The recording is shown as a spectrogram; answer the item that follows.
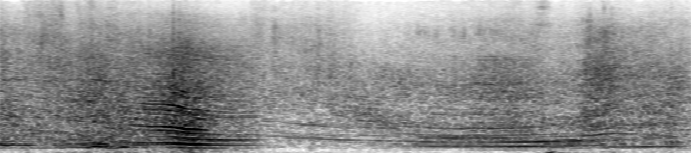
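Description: Race cars at the Long Beach Street Circuit in a racing video game, engines droning and swelling as cars pass, rising and falling in pitch over several seconds with no talk.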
